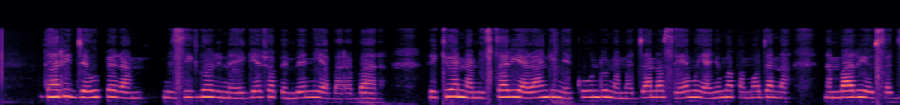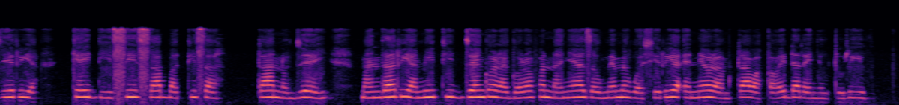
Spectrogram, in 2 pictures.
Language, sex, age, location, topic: Swahili, female, 18-24, Nairobi, finance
